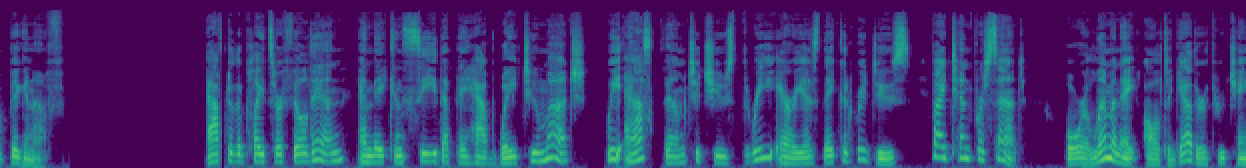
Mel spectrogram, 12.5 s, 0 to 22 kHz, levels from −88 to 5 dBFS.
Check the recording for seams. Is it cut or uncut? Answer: cut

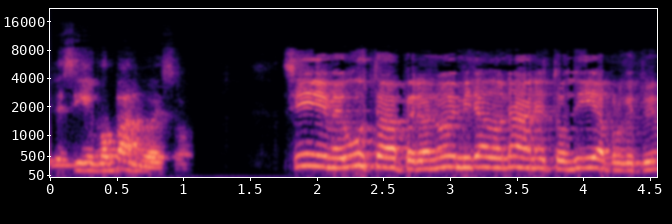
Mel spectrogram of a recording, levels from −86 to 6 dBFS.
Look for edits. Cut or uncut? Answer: uncut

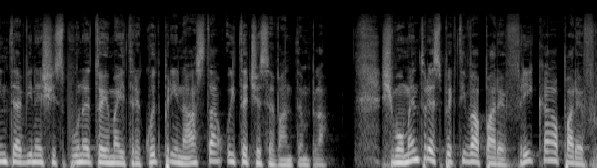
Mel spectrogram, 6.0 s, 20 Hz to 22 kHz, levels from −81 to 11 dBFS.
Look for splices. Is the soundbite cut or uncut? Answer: uncut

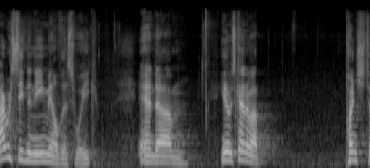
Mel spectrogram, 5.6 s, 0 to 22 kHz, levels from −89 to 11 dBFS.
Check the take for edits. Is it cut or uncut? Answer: uncut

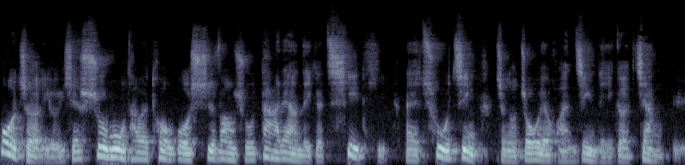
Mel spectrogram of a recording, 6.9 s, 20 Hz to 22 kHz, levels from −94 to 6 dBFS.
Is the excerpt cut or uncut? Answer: cut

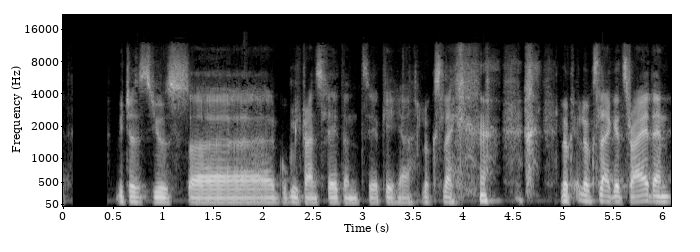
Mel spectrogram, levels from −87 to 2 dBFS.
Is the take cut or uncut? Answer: cut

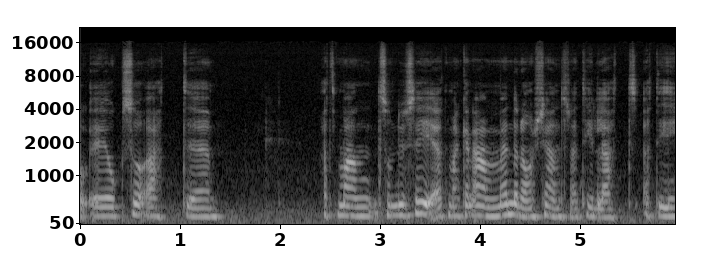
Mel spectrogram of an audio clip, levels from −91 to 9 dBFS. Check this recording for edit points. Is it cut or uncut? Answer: uncut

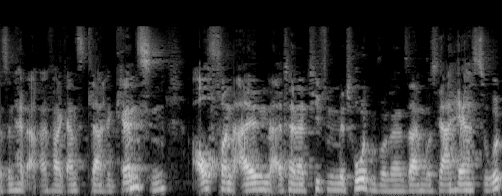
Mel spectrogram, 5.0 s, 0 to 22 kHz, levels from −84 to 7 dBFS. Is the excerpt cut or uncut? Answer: uncut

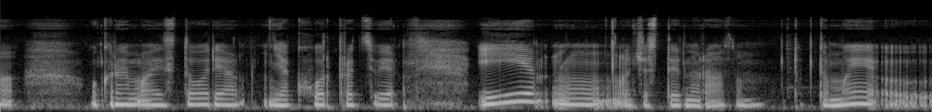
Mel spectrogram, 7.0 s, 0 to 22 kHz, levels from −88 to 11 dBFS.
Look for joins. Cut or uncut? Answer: cut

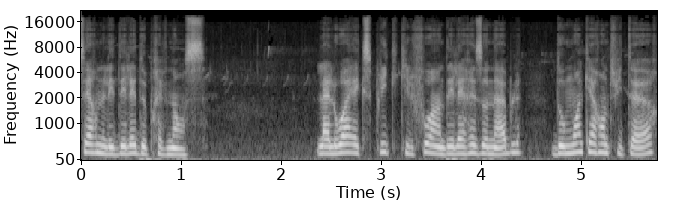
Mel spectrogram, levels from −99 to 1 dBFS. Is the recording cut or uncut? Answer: uncut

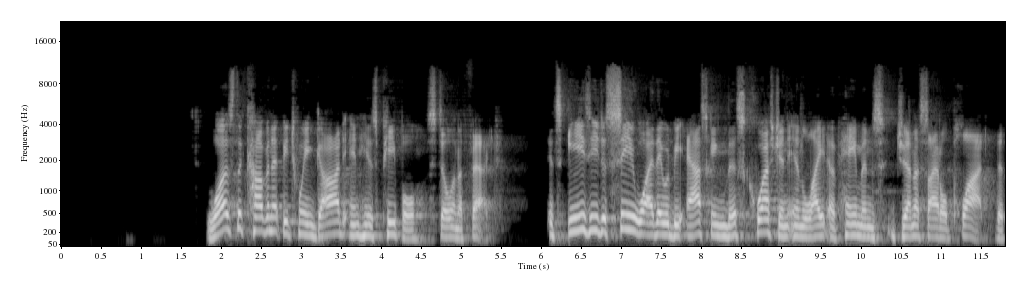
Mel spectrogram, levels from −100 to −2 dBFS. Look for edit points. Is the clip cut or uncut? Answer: cut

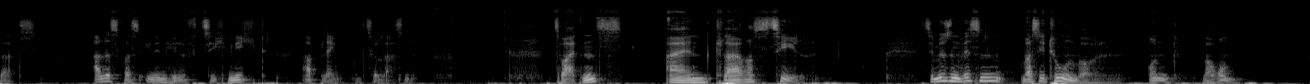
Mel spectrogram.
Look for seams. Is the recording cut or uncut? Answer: cut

